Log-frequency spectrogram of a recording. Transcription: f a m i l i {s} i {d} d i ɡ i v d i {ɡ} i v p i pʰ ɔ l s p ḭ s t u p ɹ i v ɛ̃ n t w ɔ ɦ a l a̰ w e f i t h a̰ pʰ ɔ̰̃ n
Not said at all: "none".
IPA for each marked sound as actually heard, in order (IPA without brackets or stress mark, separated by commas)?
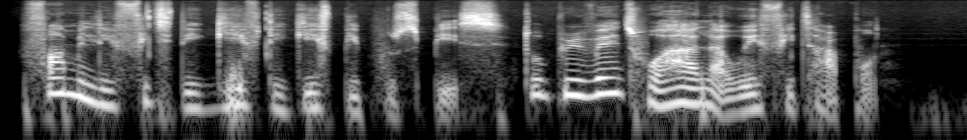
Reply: f, t, ɡ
